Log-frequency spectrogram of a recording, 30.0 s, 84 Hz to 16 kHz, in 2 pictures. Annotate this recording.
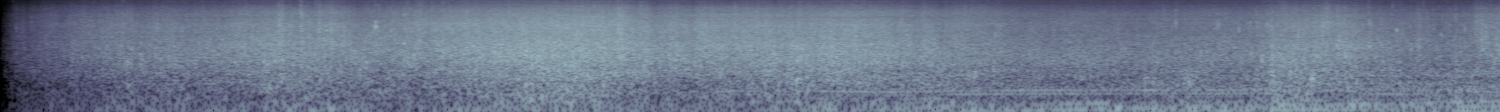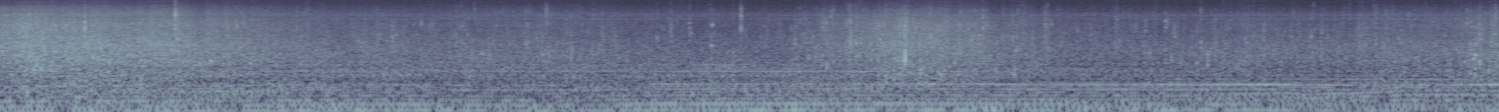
Soundscapes > Nature
250814 081232 PH Tingloy island coast atmosphere
Tingloy island coast atmosphere. (take 2) I made this recording in the morning, on the western coast of Tingloy, a small island in Batangas Province, in the Philippines. One can hear gentle waves and wavelets lapping the rocky coast, while fishermen are using small motorboats (outrigger canoes called Bangka) in the distance. At about #4:41, one of these Bangka will pass nearby, while a motorbike passes by gently on the small road in my back. In the background, some cicadas and birds can be heard, as well as some distant voices. Recorded in August 2025 with a Zoom H5studio (built-in XY microphones). Fade in/out applied in Audacity.
ambience, atmosphere, Bangka, birds, boat, boats, cicadas, field-recording, fishermen, fishing, island, morning, motor, motorboat, motorboats, ocean, Philippines, sea, seaside, shore, soundscape, Tingloy, water, wavelets, waves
